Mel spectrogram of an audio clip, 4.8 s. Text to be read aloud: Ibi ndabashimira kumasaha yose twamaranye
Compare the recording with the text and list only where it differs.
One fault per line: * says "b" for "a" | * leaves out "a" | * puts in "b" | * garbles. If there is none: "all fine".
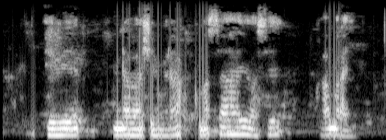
all fine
